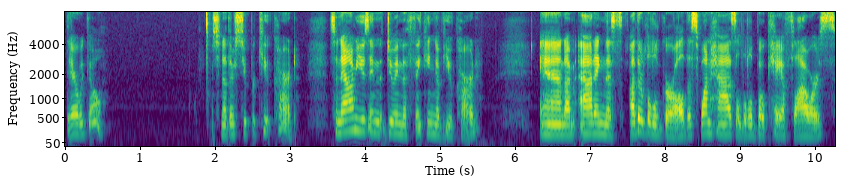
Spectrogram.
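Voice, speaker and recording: This voice has vocal fry, ordinary pitch variation and a fairly quick pace. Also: woman. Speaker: card-making crafter. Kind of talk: crafting tutorial. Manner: casual, chatty.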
